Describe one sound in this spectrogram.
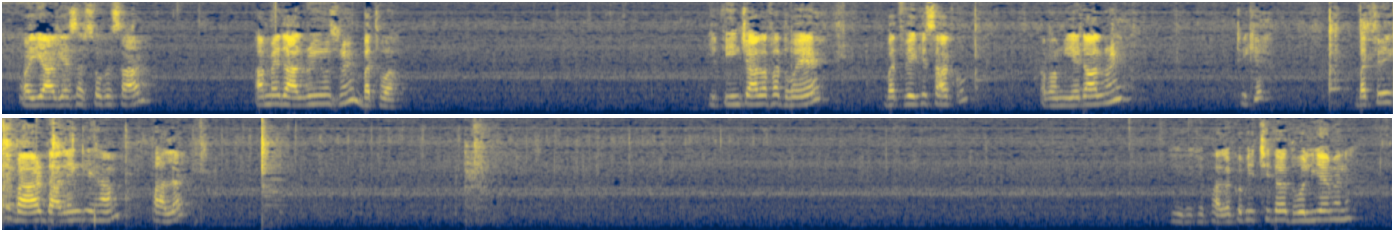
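Greens simmer softly in a steaming pot.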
